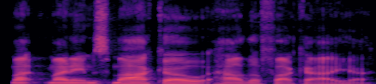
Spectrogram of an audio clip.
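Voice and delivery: thick Boston North Shore greeting; casual Boston-accented hello. Shown as a demonstration. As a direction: introduce yourself in broad Bostonian. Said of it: "this is how I would talk".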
